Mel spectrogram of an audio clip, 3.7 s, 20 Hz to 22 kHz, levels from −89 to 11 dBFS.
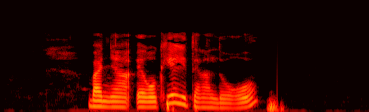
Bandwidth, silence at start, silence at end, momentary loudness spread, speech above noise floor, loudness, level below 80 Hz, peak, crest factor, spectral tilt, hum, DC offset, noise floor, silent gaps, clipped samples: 7.6 kHz; 0.9 s; 0.85 s; 11 LU; 48 dB; -34 LUFS; -60 dBFS; -16 dBFS; 20 dB; -5 dB/octave; none; under 0.1%; -81 dBFS; none; under 0.1%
